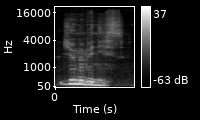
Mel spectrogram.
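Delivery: high, loud put-on astonishment; feigned surprise. A narrator's reading. Husband pretending to remember letters, loudly feigned surprise. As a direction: fake a sudden start of surprise. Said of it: "jouant à s'y méprendre la surprise".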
